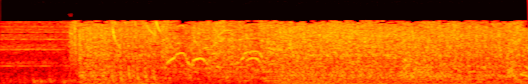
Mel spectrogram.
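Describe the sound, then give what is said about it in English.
Machine-gun fire fills a film action sequence: after a brief quiet opening, a dense, continuous roar of rapid shots holds steady and loud for several seconds. “This is a fun sequence with the machine gun going.”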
